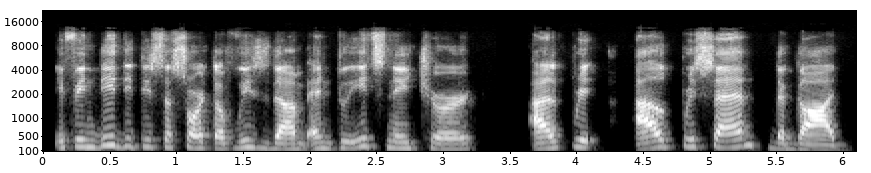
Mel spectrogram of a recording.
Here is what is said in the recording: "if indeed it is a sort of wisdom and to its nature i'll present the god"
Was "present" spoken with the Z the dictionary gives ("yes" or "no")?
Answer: no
